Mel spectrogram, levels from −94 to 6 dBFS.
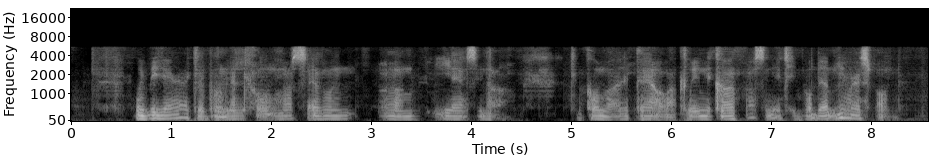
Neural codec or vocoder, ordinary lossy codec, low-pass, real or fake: codec, 16 kHz in and 24 kHz out, 0.6 kbps, FireRedTTS-2 codec; none; 5.4 kHz; fake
